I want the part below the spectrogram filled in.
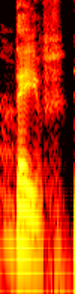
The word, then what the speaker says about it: Dev: No, but there's no D sound in India, so it's Dave.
